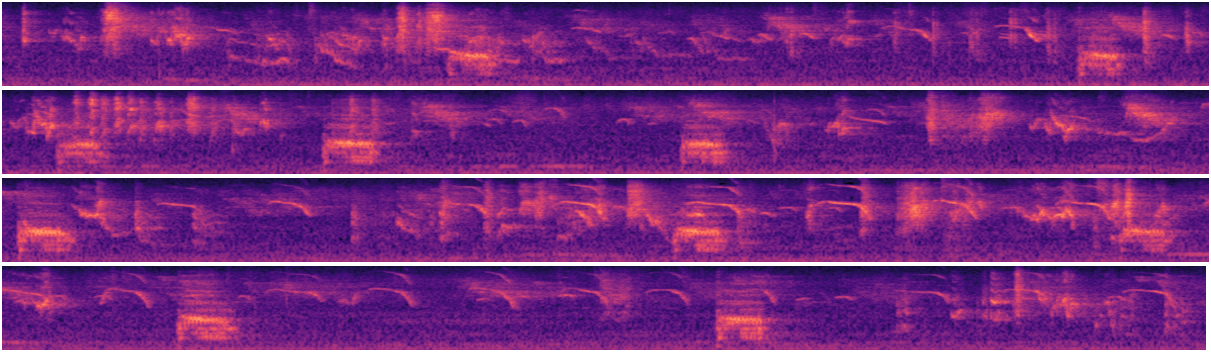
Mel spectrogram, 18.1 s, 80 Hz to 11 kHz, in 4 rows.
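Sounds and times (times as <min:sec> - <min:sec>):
chicks peeping: 0:00.0 - 0:18.0
hen clucking: 0:00.6 - 0:18.0.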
